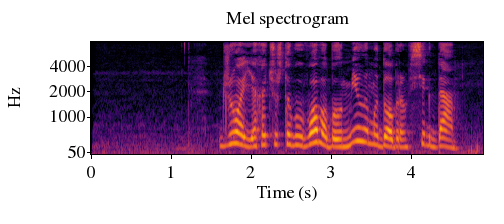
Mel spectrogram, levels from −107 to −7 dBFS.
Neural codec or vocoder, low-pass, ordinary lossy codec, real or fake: codec, 16 kHz, 16 kbps, FreqCodec, larger model; none; none; fake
